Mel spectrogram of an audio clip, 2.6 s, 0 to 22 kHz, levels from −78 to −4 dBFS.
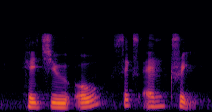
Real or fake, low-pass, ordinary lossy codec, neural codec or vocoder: real; 7.2 kHz; MP3, 64 kbps; none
